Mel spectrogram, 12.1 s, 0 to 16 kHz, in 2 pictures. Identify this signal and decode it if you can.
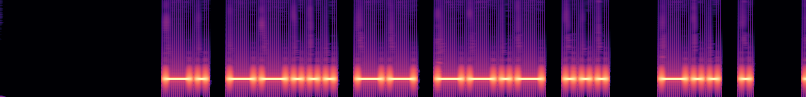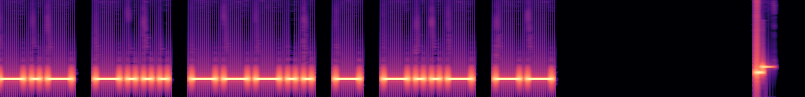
Morse code, heard as a keyed tone, about 20 wpm, 700 Hz. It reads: N7MQS DE KB8TXM
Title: USA Callsign DE Callsign 20wpm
